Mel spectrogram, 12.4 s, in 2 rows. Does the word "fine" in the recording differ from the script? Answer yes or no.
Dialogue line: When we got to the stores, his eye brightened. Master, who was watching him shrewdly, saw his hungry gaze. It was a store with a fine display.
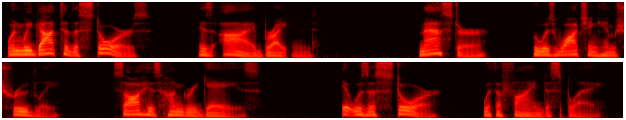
no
